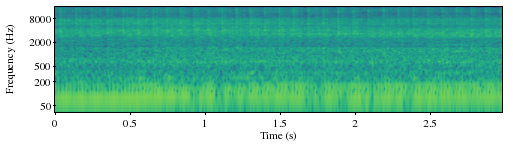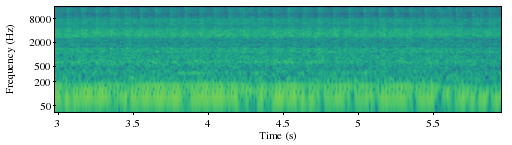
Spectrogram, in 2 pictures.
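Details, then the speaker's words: 1956 Ford 640 tractor, first run in years after clearing a pinched oil pressure line: deep, steady, even idle with no misses, knocks or compression issues; a little smoky and running rich, carburetor needs adjusting. "but it sounds like it's running really good guys I don't hear any uh compression issues or anything like that it's a little smoky"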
